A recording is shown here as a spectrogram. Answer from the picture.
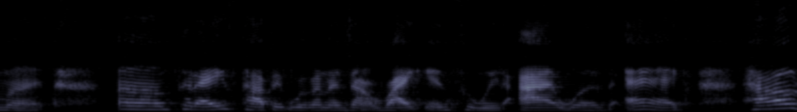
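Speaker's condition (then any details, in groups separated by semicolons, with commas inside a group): Cerebral palsy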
